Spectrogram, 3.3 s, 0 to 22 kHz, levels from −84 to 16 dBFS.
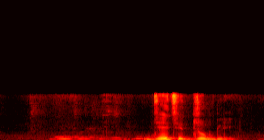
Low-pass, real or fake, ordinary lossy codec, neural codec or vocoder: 7.2 kHz; real; none; none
